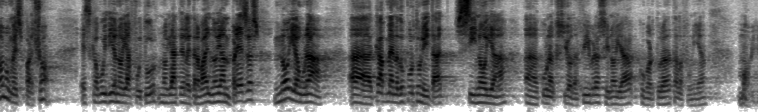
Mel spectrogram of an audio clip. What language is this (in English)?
Catalan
